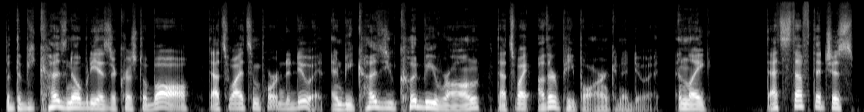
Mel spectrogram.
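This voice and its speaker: A man's voice: mid-range voice, lively intonation, fast talker, vocal fry, mellow, no room sound, clean studio sound. A man speaking as a podcast producer and guest, answering conversationally and repeating phrases for emphasis.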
